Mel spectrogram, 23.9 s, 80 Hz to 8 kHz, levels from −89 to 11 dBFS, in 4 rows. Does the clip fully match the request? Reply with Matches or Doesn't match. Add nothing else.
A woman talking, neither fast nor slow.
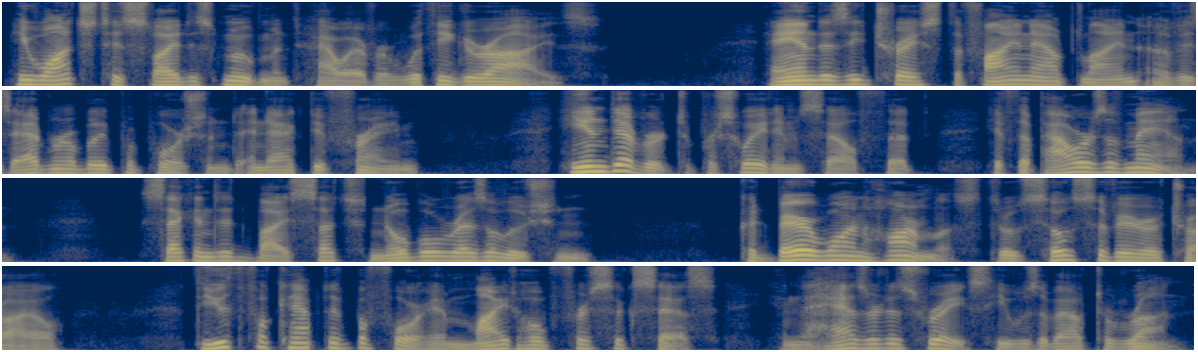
Doesn't match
